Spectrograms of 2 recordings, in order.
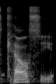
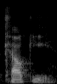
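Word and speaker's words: Kelce: Did Tom just pronounce Kelsey as Kelky twice? It's his Australian shit. He can't fucking hear. I can understand saying Kelty. If you're gonna make fun of my lisp, but Kelsey over Kelky, he's a jabroni.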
